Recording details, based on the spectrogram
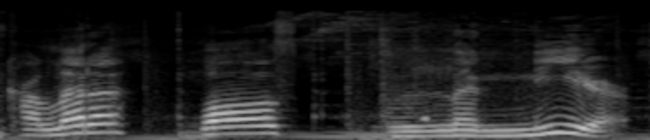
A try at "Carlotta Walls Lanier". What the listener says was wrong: Pronounce her name properly before Sunday. Carlotta Wall Lanier. You said Carletta.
